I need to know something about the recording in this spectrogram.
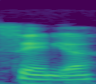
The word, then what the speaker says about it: Sanya: Okay, so the community manager over there is Sanya Weathers, and I didn't say it wrong. It is Sanya.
